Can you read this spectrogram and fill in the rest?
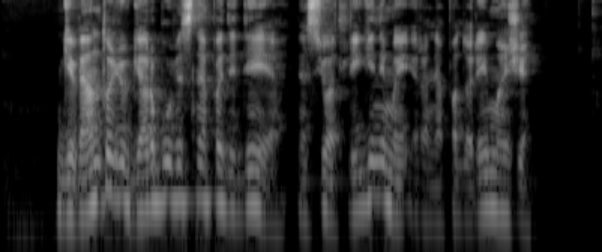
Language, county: Lithuanian, Kaunas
